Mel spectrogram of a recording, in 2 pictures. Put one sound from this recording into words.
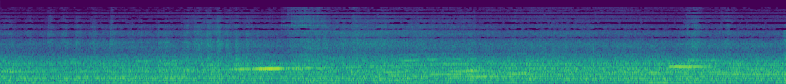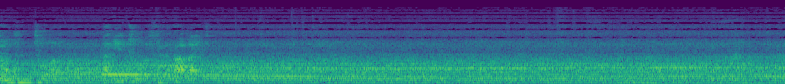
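A tram rumbles and hums steadily as it rolls along the tracks.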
